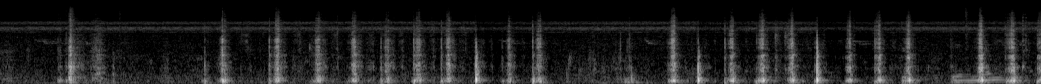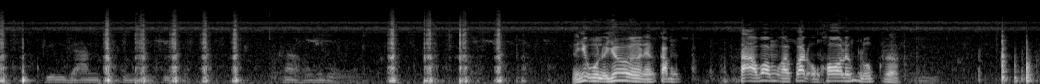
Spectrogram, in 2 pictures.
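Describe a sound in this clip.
A knife chops herbs on a wooden board with quick, sharp knocks.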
